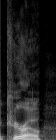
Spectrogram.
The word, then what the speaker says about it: Kuro: Am I saying that right? – As far as I know, yeah. Kuro, yeah.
